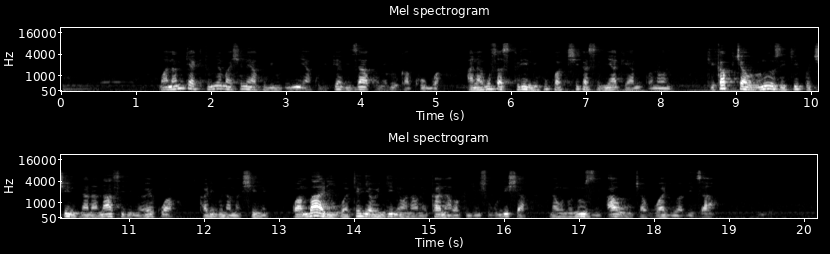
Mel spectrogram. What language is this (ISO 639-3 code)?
swa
